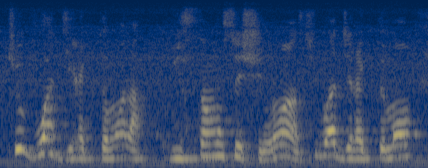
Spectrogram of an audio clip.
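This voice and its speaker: A man with a fairly high, mellow voice argues his point earnestly, stacking example on example. The sound is a bit muffled, with a faint hiss underneath. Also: normal speed. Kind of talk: argumentative discussion.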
